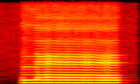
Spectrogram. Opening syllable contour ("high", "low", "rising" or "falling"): high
